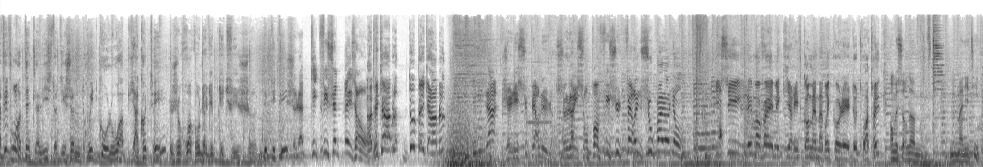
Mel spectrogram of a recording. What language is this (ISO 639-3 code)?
fra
